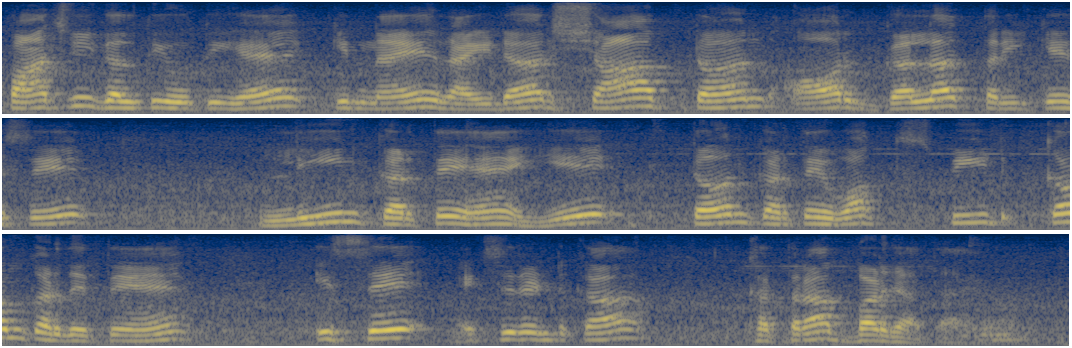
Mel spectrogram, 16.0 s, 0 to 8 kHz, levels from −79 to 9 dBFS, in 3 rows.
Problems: constant background noise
